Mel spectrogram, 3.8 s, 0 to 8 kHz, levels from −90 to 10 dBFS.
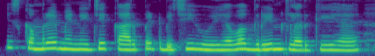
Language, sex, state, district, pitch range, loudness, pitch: Hindi, female, Jharkhand, Garhwa, 235-280 Hz, -11 LUFS, 250 Hz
